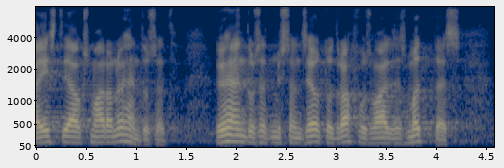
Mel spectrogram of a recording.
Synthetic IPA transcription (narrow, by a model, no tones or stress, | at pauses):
eːst̪ijɑoksmɑːɾɑnːyɦe̞nd̪̥use̞d̪̥ | yɦe̞nd̪use̞d̪miso̞nse̞o̞t̪ːˑud̪rɑhvusvɑːɦelisesmɤt̪ːe̞s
